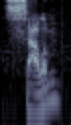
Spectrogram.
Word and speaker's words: psalm: The P is silent. Oh, so it's a psalm?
